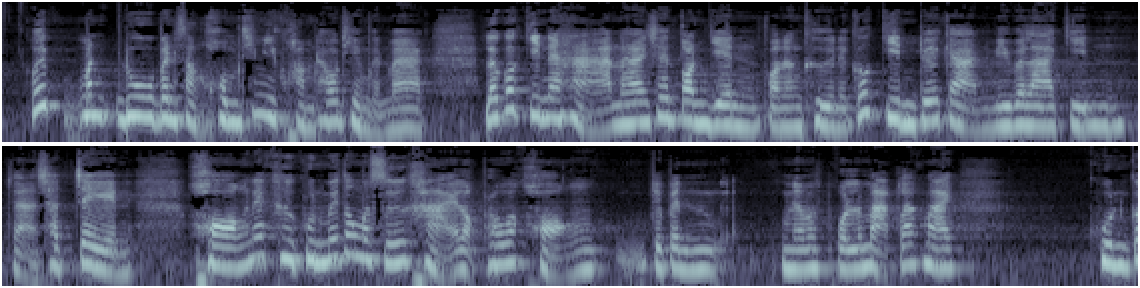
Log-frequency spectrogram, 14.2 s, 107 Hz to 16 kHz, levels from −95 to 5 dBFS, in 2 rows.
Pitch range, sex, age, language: 190-240 Hz, female, 20-39, Thai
